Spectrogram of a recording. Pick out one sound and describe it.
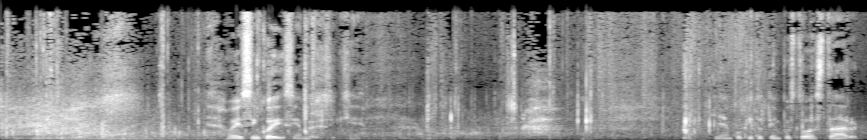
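Footsteps scuff along a paved roadside.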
